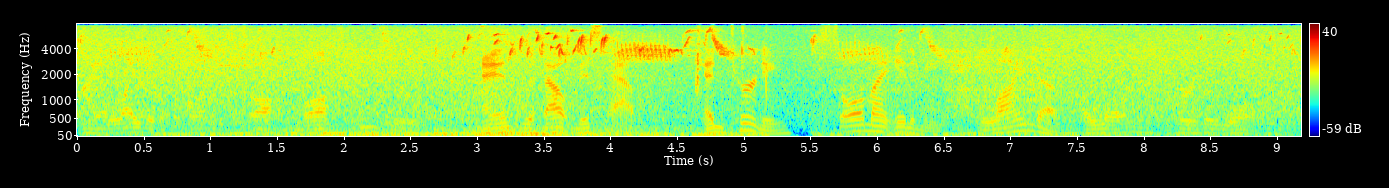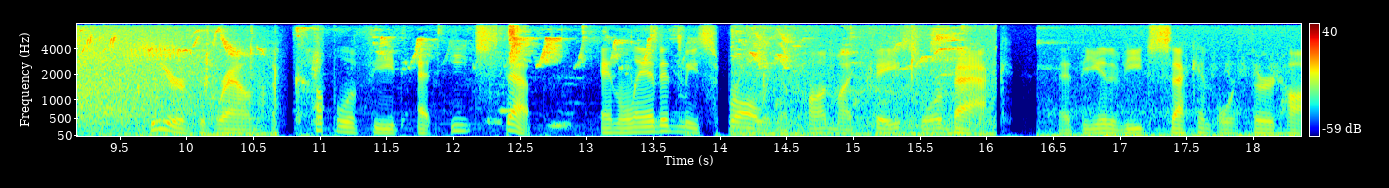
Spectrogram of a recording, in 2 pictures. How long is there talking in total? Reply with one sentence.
You can hear the talking for 18 seconds altogether.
